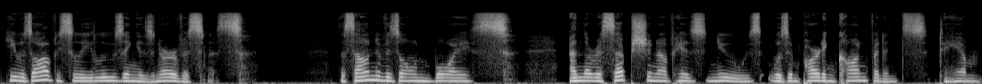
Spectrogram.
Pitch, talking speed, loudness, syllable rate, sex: 155 Hz, 140 wpm, -19 LUFS, 4.5 syllables/s, male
